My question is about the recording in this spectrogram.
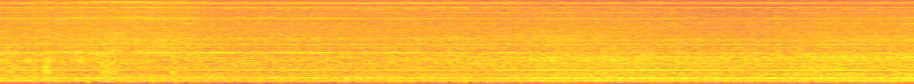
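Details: Thin, constant high whistle over a steady engine hum at fast warm-up idle, heard through the closed hood but not with it open; it goes away when warm-up revs fall; source unknown.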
